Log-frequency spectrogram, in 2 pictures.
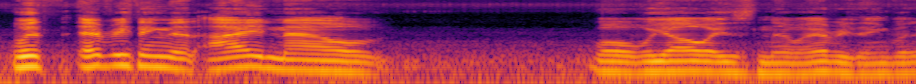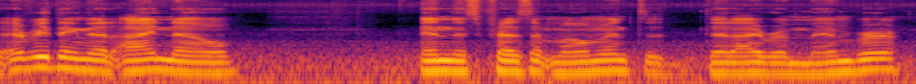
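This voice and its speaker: At a moderate pace, a man with a mid-range, dark-toned voice rambles through an off-the-cuff message as a video creator online, hesitating and reworking his phrasing as he goes. Slight hiss or hum sits in the background.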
